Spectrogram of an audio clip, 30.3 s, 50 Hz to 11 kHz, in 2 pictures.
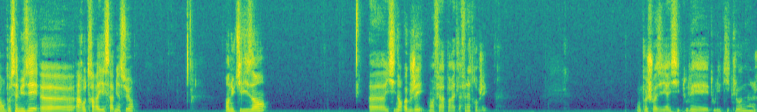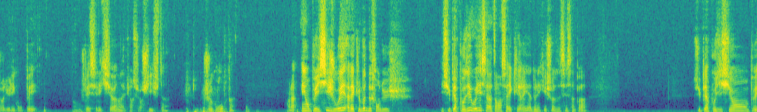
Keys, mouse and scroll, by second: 0.3 KP_Subtract, 1.3 click, 1.9 click, 2.5 click, 3.4 drag, 4.4 click, 5.2 click, 6.4 click, 7.8 click, 8.3 click, 10.0-10.7 drag, 12.1 click, 13.0 click, 13.5 shift+click, 13.9 shift+click, 14.4 shift+drag, 14.8 shift+drag, 15.3 shift+click, 15.9 shift+click, 16.6 shift+click, 17.0 shift+click, 17.6 shift+drag, 18.0 shift+drag, 18.4 shift+click, 19.5 ctrl+g, 22.1-23.3 drag, 26.1 click, 27.1 click.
